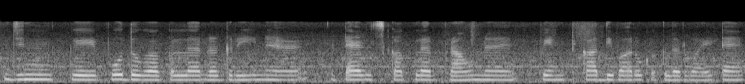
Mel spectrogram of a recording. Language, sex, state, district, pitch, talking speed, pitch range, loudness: Hindi, female, Haryana, Jhajjar, 210 Hz, 130 wpm, 205-215 Hz, -17 LUFS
